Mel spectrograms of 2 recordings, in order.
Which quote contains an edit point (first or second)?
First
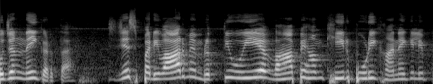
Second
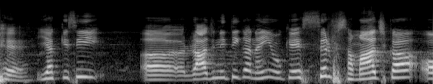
first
